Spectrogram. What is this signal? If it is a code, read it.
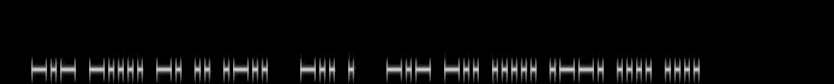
Morse code, heard as a keyed tone, about 25 wpm, 700 Hz. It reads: K6NIL DE KD5PHH
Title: USA Callsign DE Callsign 25wpm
